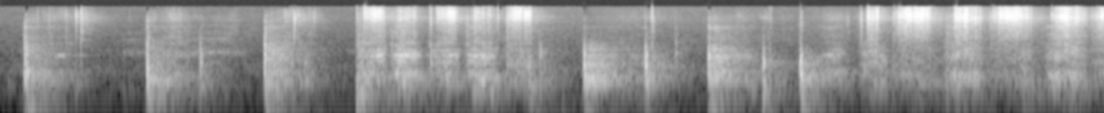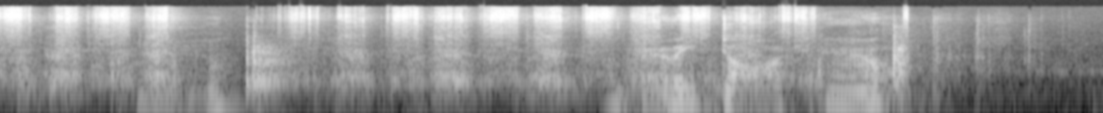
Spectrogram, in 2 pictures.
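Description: A rubber roller rolls back and forth through sticky ink with a rapid tacky crackle.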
